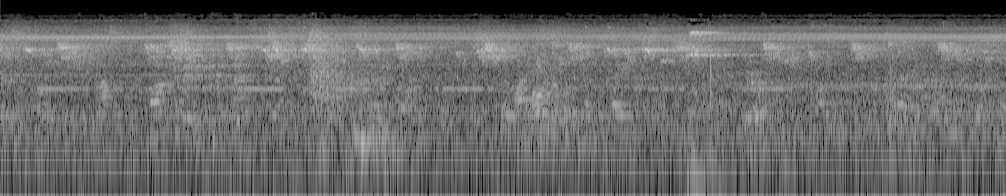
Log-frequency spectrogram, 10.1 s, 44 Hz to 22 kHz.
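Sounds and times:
people talking: 0.0s - 4.4s, 5.0s - 10.0s.

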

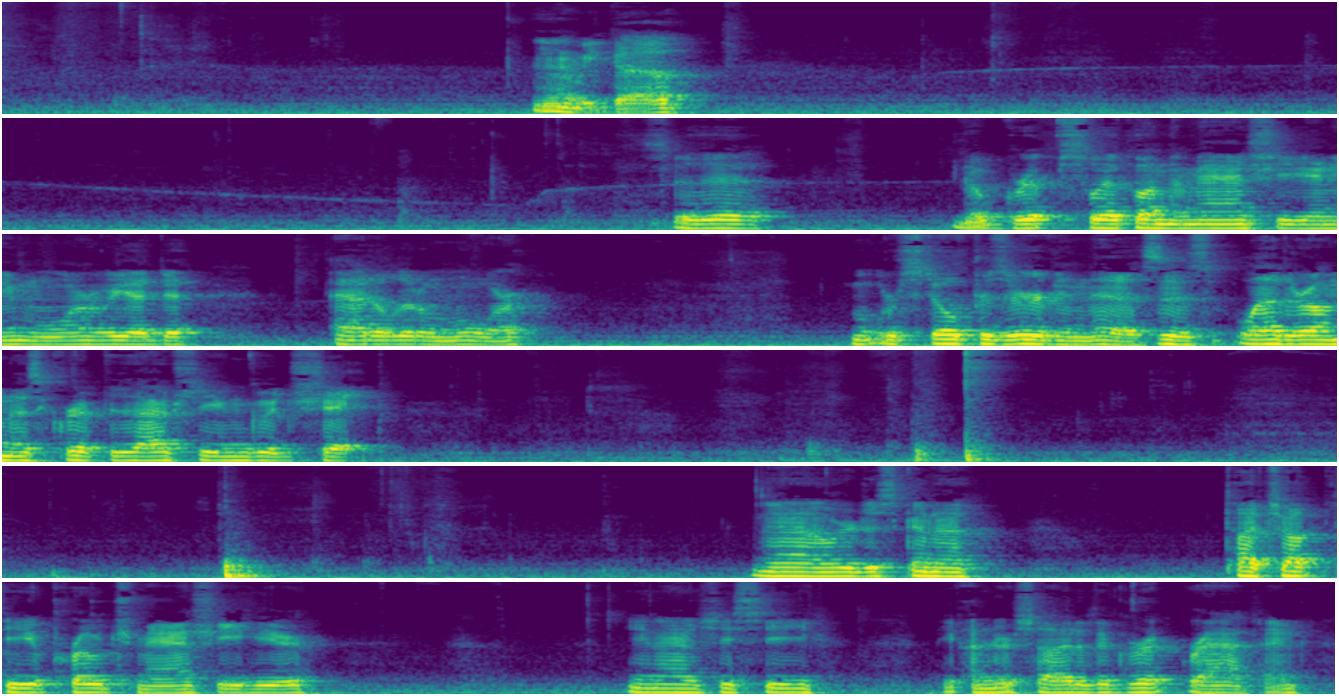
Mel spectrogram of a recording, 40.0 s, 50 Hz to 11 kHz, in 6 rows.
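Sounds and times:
low steady hum: 0.0s - 40.0s.

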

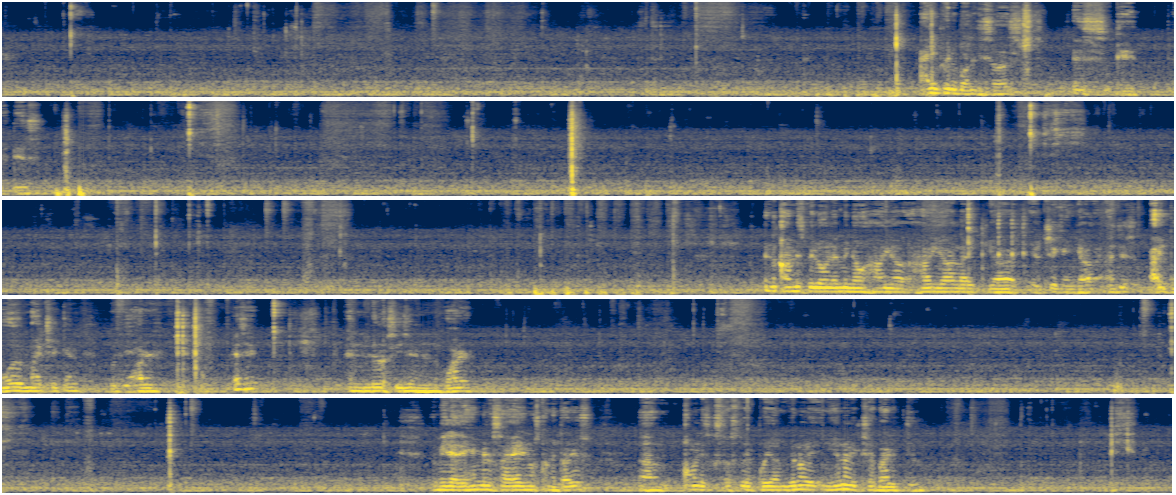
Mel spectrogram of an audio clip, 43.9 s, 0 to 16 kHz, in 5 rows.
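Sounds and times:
steady low hum: 0.0s - 43.9s.

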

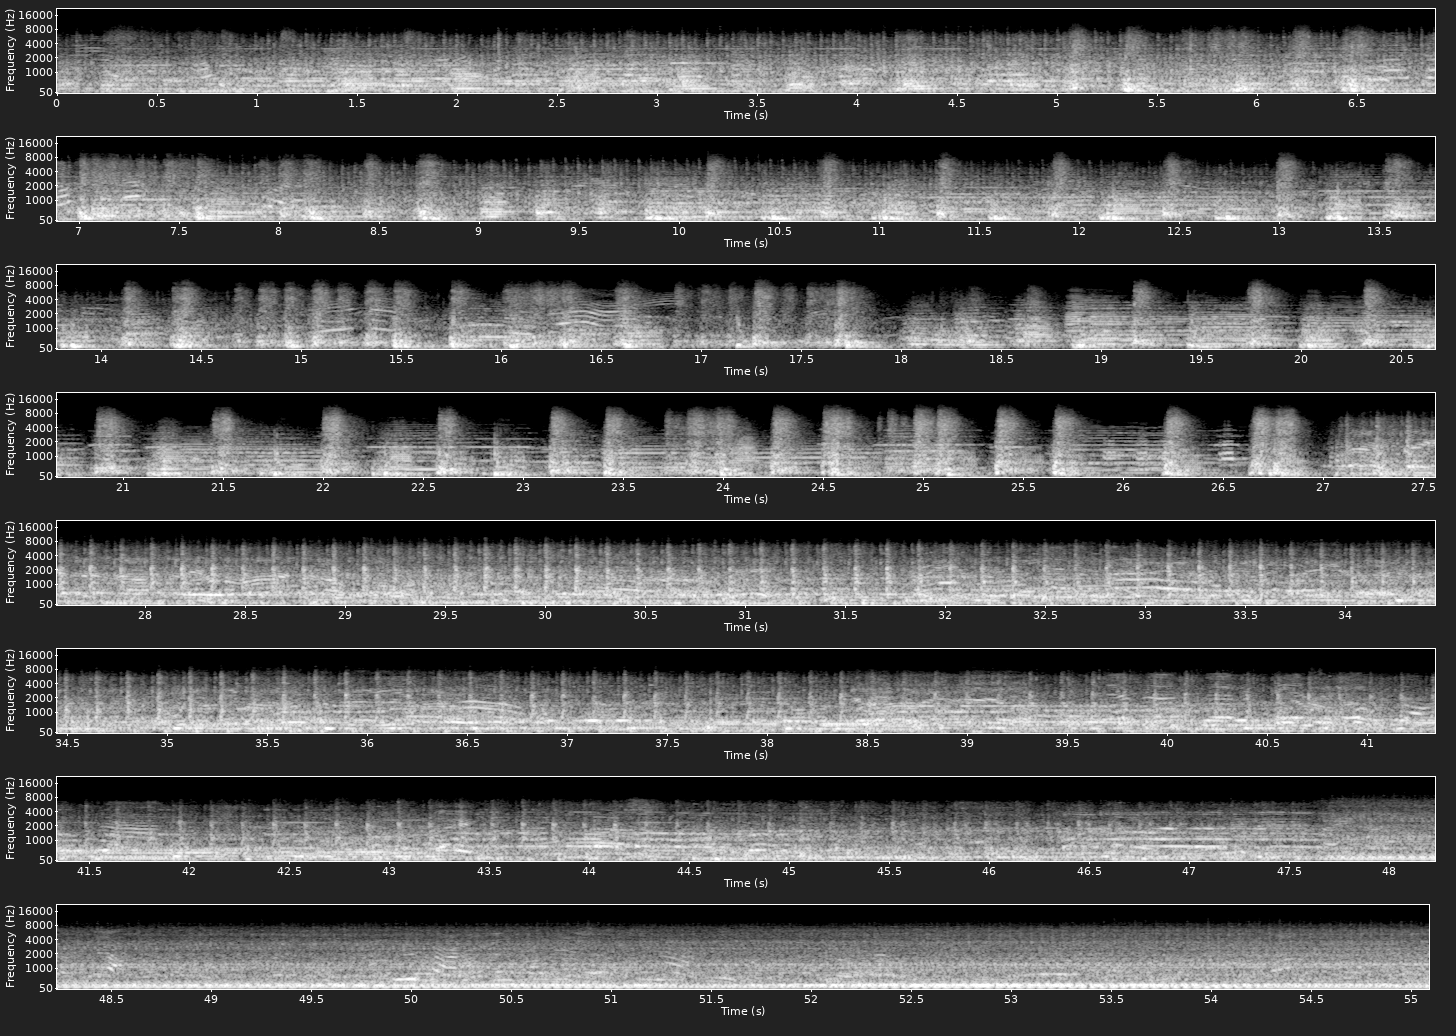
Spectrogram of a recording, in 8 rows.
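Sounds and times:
marching band playing: 0.0s - 55.0s
snare drums beating: 0.0s - 55.0s.

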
